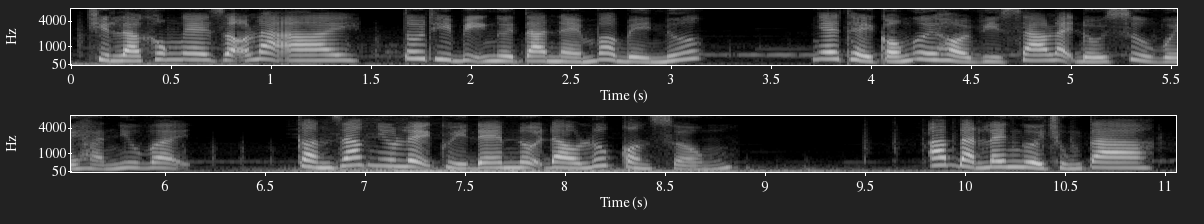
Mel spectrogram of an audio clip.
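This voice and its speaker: A woman's voice: high-pitched, animated, brisk, faint music behind. A woman reading a scripted story, voicing the narration and all the dialogue herself. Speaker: narrator of an animated horror story recap.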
